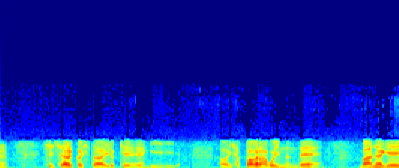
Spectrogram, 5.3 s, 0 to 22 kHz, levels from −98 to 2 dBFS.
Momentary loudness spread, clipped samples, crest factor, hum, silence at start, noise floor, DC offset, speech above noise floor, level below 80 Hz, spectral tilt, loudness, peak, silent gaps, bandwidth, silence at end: 19 LU; under 0.1%; 20 dB; none; 0 s; -45 dBFS; under 0.1%; 24 dB; -60 dBFS; -6.5 dB/octave; -21 LUFS; -2 dBFS; none; 4.1 kHz; 0 s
